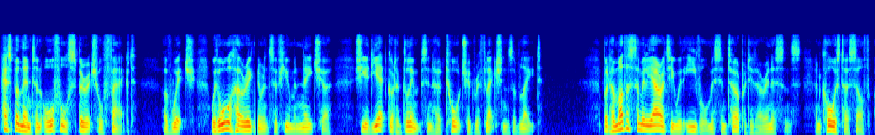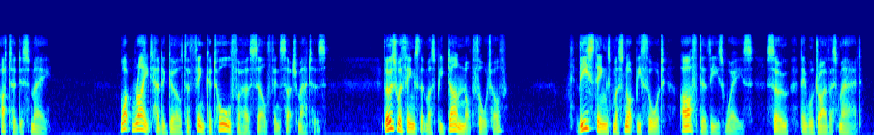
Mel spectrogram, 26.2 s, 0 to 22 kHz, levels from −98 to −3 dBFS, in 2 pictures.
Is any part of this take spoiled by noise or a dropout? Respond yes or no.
yes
